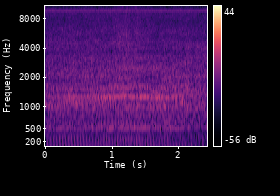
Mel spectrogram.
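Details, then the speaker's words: Honda CRF250L dual-sport single riding slick wet woods trail, rear tyre sinking in mud; the firing beat slows and thuds heavier as the engine bogs down under load. "I'm actually sinking in the mud you can hear the bike bogging down right"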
